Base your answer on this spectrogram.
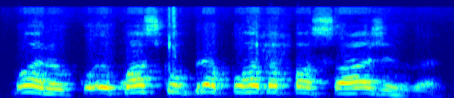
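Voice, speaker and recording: A man's voice: very high-pitched, slightly rough. A man in his thirties co-hosting a casual video-call chat, easygoing and telling stories with slangy asides, from a home room. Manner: relaxed storyteller, drawn-out slang asides. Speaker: podcast co-host. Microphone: laptop or earphone mic on a video call. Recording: dull lo-fi video call audio.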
